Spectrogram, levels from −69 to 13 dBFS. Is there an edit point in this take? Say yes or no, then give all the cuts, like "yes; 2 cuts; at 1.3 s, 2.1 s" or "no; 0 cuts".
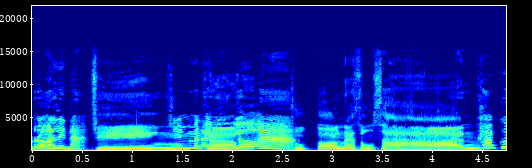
yes; 1 cut; at 1.6 s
